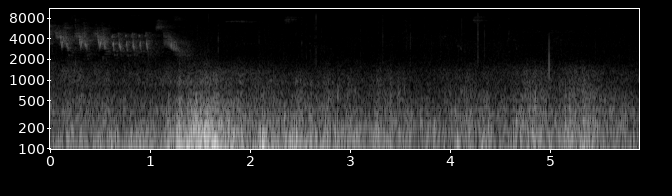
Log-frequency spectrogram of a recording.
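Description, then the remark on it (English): A deep rumble of thunder swells and rolls away over a steady hiss of falling rain, with faint bird chirps early on. No voices. “So now we're going after the storm.”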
